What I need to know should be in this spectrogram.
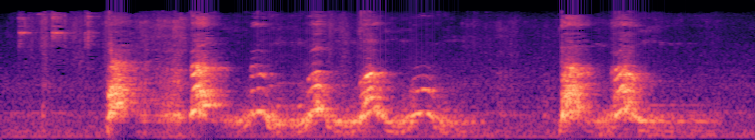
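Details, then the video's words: Pebbles, a Chihuahua mix foster dog recovering from knee surgery, excited before a walk: two sharp barks, then a run of wavering yodel-like whines, then two more sharp barks; a person speaks nearby. "dog goes nuts before walk and makes funny sounds"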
